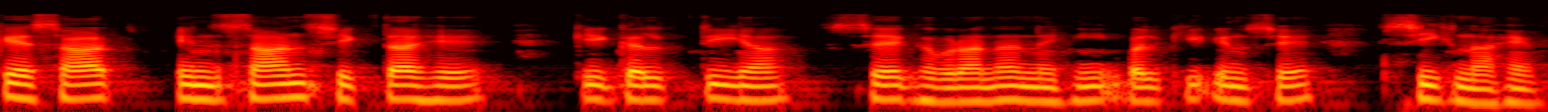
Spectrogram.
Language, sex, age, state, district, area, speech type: Urdu, male, 30-45, Delhi, North East Delhi, urban, spontaneous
